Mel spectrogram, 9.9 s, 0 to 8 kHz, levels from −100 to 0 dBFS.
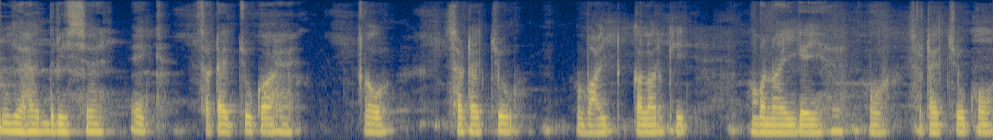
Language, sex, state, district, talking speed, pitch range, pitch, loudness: Hindi, male, Uttar Pradesh, Hamirpur, 110 wpm, 115-125 Hz, 120 Hz, -22 LUFS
